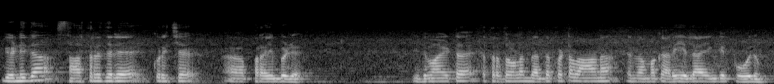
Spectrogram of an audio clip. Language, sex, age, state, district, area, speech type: Malayalam, male, 45-60, Kerala, Idukki, rural, spontaneous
